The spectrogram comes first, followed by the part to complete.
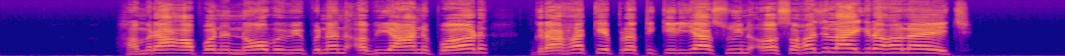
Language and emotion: Maithili, fearful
